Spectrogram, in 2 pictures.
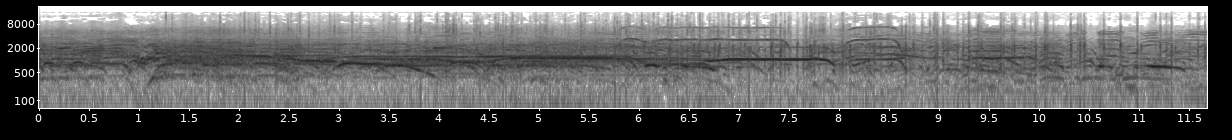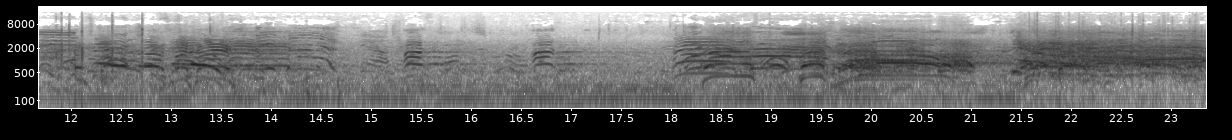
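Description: A crowd of young men and women cheers and shouts outdoors.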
